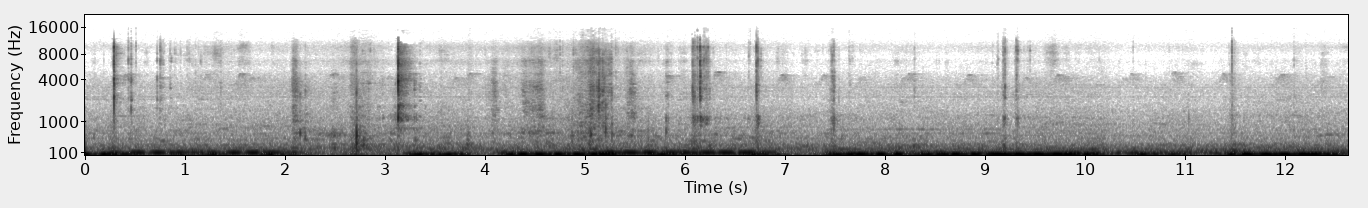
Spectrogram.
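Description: Fingers click and tap against a phone's plastic parts.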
